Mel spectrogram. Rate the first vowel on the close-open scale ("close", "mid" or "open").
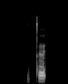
mid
